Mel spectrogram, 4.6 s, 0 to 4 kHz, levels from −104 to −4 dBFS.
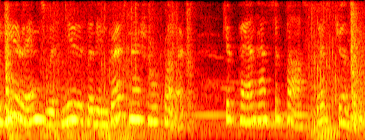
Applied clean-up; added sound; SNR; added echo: none; Bird; 9 dB; reverberation time 0.3 s.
